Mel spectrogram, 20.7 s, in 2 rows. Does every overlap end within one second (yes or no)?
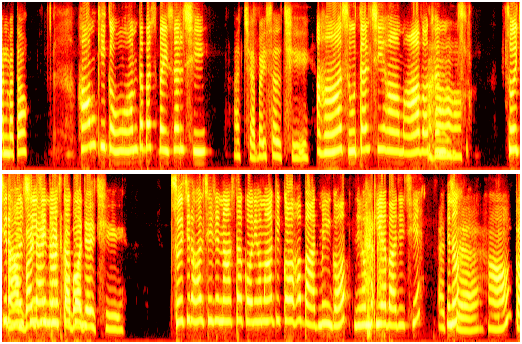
no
